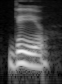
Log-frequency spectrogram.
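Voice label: "dio", Ancient Greek; δύο dío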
